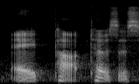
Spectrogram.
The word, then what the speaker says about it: apoptosis: We call this is a process of programmed cell death called apoptosis. And actually, the phonetic pronunciation of that would be apoptosis. It's exactly what it sounds like.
